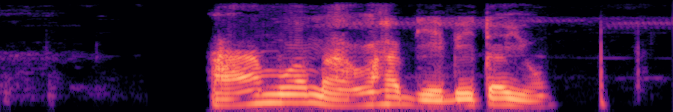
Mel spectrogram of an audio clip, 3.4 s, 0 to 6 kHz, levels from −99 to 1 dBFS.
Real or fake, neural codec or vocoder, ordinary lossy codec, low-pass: real; none; Opus, 64 kbps; 5.4 kHz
